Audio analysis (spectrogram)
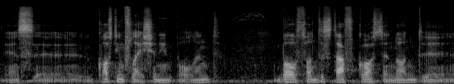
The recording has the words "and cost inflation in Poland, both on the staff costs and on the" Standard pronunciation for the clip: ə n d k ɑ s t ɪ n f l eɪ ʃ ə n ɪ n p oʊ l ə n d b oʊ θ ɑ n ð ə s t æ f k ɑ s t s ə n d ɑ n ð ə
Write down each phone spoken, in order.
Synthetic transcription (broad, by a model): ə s k ɑ s t ɪ n f l eɪ ʃ ə n ɪ n p oʊ l ə n d b oʊ θ ɑ n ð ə s t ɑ f k ɑ s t ə n d ɑ n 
